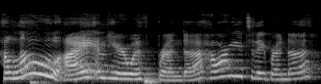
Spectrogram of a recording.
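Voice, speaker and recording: A woman's voice: sits high, big pitch swings, normal speed, a bit bright. A woman hosting a podcast interview, talkative and eager, recorded over a video call. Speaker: podcast host. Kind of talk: casual interview chat.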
